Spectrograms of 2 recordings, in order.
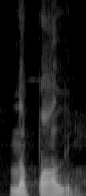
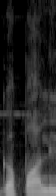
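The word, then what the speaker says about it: Ngapali: क्याकफ्यू, नेपाली, नेपाली है या गपाली है? एन साइलेंट है, गपाली इसको पढ़ेंगे।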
